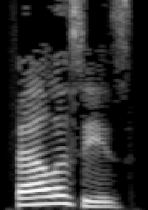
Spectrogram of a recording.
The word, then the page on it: fallacies: British English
